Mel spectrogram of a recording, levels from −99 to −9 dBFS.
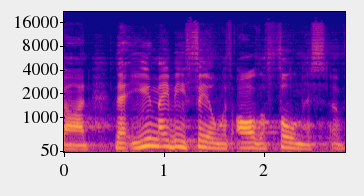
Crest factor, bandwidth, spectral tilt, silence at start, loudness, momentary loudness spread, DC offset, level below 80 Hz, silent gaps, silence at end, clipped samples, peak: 14 dB; 17 kHz; -7 dB/octave; 0 s; -31 LUFS; 8 LU; under 0.1%; -60 dBFS; none; 0 s; under 0.1%; -16 dBFS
